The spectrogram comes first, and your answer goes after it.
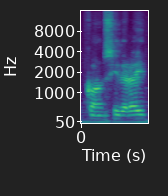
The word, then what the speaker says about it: considered: Have you ever considered going to live another country? No, not considered. Recuerda que la E esta es muda. Considered. Pronuncia la D, la E no.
